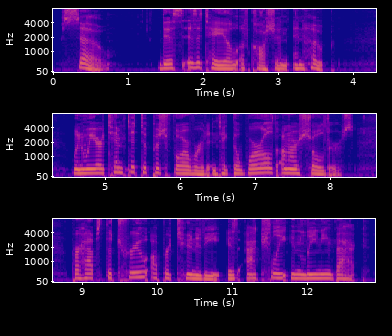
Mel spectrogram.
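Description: A middle-aged woman reading a personal reflection aloud in an earnest, deliberate way with emphatic phrasing. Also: lowish voice, creaky, a little mellow, dry recording, studio quality. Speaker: speaker sharing a personal reflection.

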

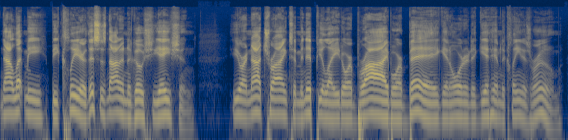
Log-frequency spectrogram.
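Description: A man speaks in an earnest, measured way, teaching parents on a faith-based podcast. His mid-range voice comes through a close mic with a dry, dead sound and no room echo. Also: medium pitch, steady tone, clean tone. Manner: earnest, measured instructional delivery. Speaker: podcast host.

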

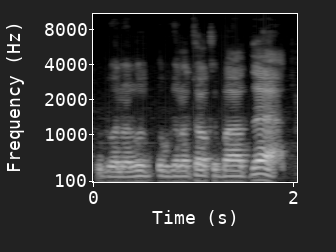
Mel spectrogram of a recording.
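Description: A man hosting an unscripted live stream of political commentary, speaking haltingly with many filled pauses. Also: lowish voice, flat delivery, darkish tone. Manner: halting, frequent long hesitations and filled pauses.

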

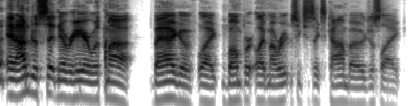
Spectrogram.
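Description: A young man, a podcast co-host telling a family story in a casual, animated way and laughing often. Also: medium pitch, a little fast, clear, resonant tone.

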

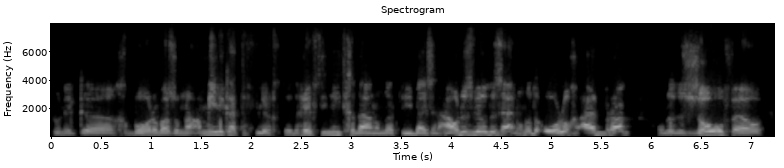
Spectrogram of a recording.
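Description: A man in his forties from Iran, a guest telling his life story in a lively casual way, sprinkling in English phrases. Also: on the high side, fairly quick, hardly any pauses, breathy edge, no room sound. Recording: dry, dull lo-fi sound.

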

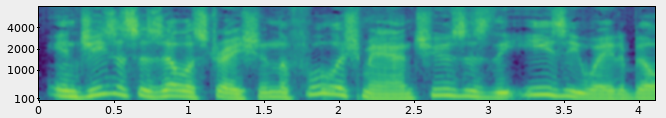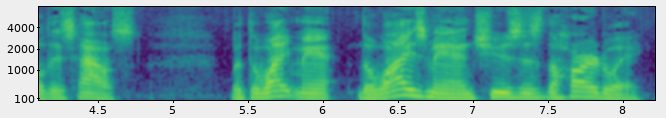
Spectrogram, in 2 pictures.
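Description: A man with a somewhat high voice reads devotional passages and old confession text aloud as a podcast host. He goes at a careful, measured pace and sometimes stumbles over a word and corrects himself. The recording is dry and close, with no room sound. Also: lively intonation, dry recording. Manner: careful reading, now and then trips over words.

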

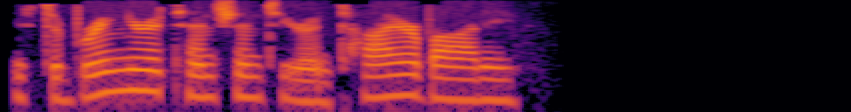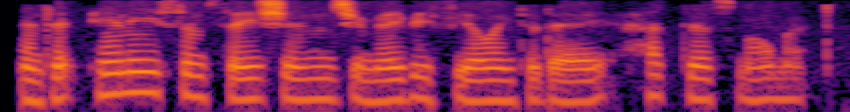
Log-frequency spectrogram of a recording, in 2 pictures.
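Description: A man guiding a breathing meditation in a calm, gentle, meditative tone, on a thin band-limited recording. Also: medium pitch, vocal fry. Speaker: meditation guide. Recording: tinny band-limited audio with hiss.

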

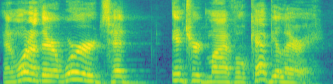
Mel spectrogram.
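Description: A middle-aged male pastor preaching a sermon, telling a personal story, shifting from quiet asides to loud, emphatic peaks. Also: sits high, animated, normal speed.

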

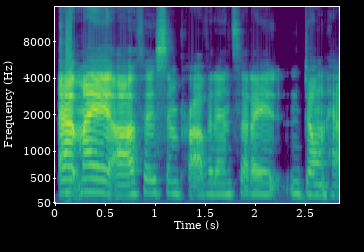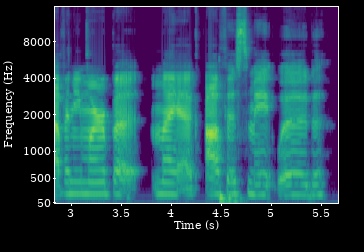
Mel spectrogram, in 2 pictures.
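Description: A woman's voice: mid-range voice, flat delivery, moderate pace, vocal fry, pushed and bright. A woman podcast co-host in casual chat, candid and swearing freely.

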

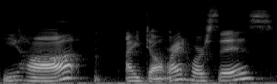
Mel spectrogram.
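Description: A woman's voice: fairly low pitch, a little fast. A young woman from Texas, a guest on a casual podcast, giggly and dramatic, with lots of "like" fillers. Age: young adult. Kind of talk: casual chat.

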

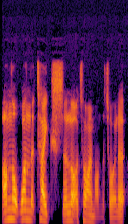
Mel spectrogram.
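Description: A man's voice: a little high, expressive, brisk, darkish tone. Man, laid-back podcast co-host, out of breath, muffled lo-fi sound. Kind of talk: casual live podcast chat.

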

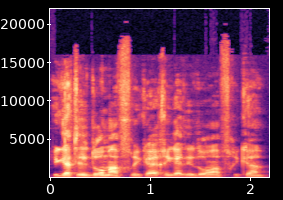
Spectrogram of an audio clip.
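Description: A man in his thirties telling stories in a casual chat and acting out what people said. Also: mid-range voice. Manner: animated storyteller, acts out quotes. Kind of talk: casual storytelling.

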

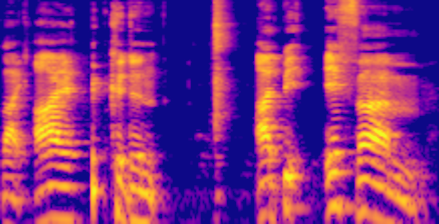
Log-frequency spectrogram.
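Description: A young man, chatting casually and telling animated school stories. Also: medium pitch, very slow. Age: young adult. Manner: animated storyteller, acts out quoted teachers. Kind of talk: casual chat. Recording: roomy echo.

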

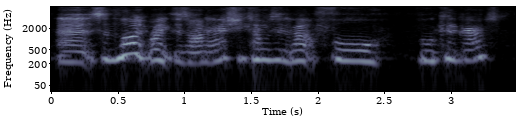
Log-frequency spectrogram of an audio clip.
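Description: A man hosting a casual livestream, talking through a voice changer that pitches his voice up to sound like a girl, hesitant with many ums. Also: steady tone, fast talker, a bit bright, dry recording, low-quality recording. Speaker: podcast host.

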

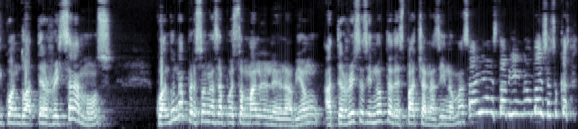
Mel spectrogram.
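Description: Male pastor, high voice, storytelling sermon with emphatic repeats. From Bolivia.

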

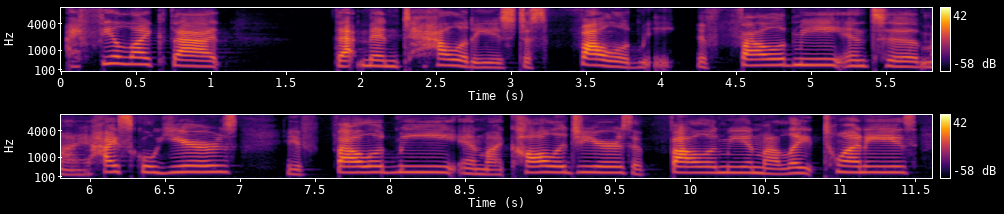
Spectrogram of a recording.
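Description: A Texan podcast host in her thirties runs through a solo monologue in a playful, slangy style, cheering herself on along the way. Her slightly high voice is smooth, resonant and unhurried, and the recording is dry with no room echo.

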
